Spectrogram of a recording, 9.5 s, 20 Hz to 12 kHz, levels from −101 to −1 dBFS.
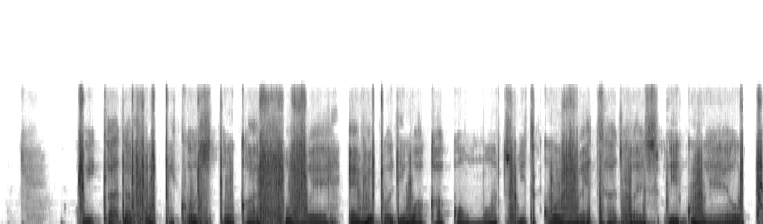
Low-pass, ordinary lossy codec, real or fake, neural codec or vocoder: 7.2 kHz; none; fake; codec, 16 kHz, 8 kbps, FunCodec, trained on LibriTTS, 25 frames a second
